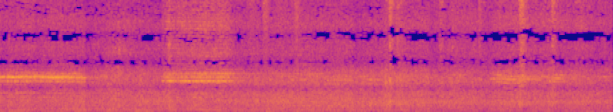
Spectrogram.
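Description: Steady road traffic noise: a continuous mix of passing vehicles.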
